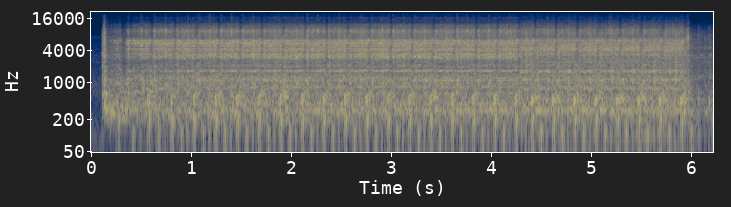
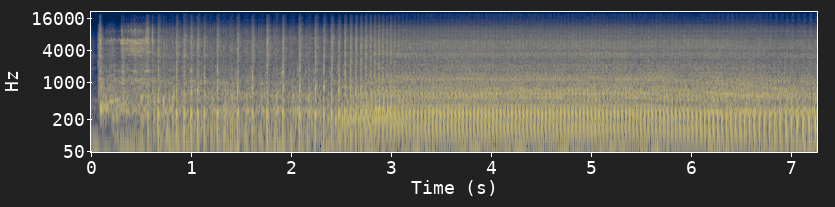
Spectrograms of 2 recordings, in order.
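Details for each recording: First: Craftsman LT3000 riding mower with Briggs & Stratton single-cylinder engine, long unused: a steady fast cranking chug, about four pulses a second, never firing. No fuel reaches the carburetor because the fuel solenoid is stuck shut; it was later freed. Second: Craftsman LT3000 riding mower with a Briggs & Stratton single-cylinder engine, after carburetor work and a new filter screen, choked: cranks a couple of seconds, catches and settles into a steady, even run with no misfires; normal running.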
